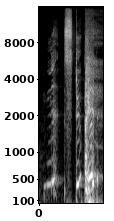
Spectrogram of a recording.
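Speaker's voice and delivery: high, slow mock scolding of herself; exasperated at herself; self-scolding. Real, not acted. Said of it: "scolding herself".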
